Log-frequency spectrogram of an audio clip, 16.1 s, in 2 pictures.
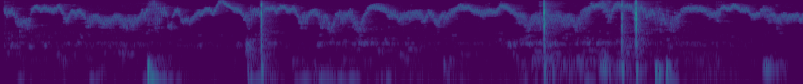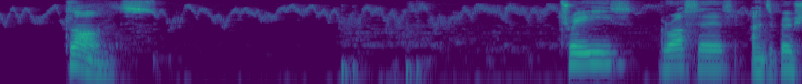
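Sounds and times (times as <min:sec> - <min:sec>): sharp clicks: 0:06.2 - 0:06.8.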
